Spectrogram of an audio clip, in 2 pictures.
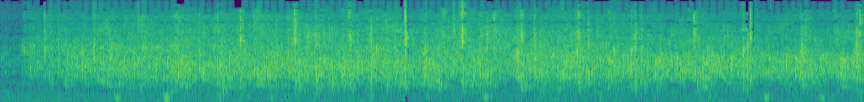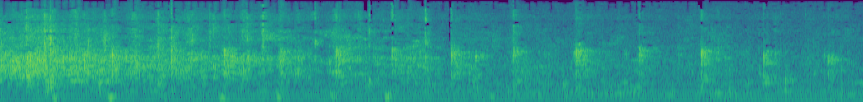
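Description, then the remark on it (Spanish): A crowd at a religious service applauds for the Virgin Mary with dense, sustained clapping for about five seconds, then it thins into scattered individual claps as it fades out. A low steady hum runs underneath. “Vamos a darle un aplauso a la Virgen.”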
